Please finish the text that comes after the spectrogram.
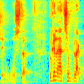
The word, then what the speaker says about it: Worcester: worcester sauce or as some of you say we're try chester sauce is you pronounce it worcester we're gonna add some black pepper to that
